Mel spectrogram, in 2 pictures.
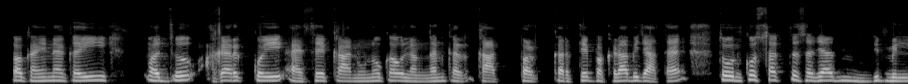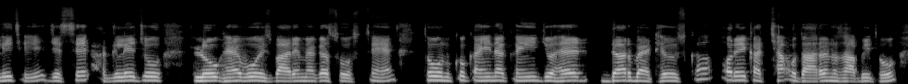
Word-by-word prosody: अ, - - +5
कहीं 170 0 -1
न 175 0 0
कहीं 185 +3 +2 0.5
अ, 175 - +6
जो 190 +5 +1 0.3
अगर 180 +4 +2
कोई 180 0 +4 0.2
ऐसे 155 +5 +1
कानूनों 155 +1 -1
का 175 -1 +2
उल्लंघन 155 -1 -1
कर 150 -2 0
का 145 -1 +2 0.3
प 155 -3 +3 0.2
करते 165 +1 0
पकड़ा 170 +1 +2
भी 175 0 0
जाता 155 -2 0
है, 225 +11 -1 0.3
तो 205 - +5
उनको 190 +4 +1
सख्त 200 +2 -2
सजा 180 -1 +2
दि 170 -2 -3
मिलनी 165 +3 +2
चाहिए। 165 +5 -6
जिससे 170 +5 -1 0.2
अगले 170 +5 +1
जो 180 +1 +1 0.3
लोग 170 -1 +5
हैं, 165 +2 +3
वो 175 +1 +3
इस 155 -4 -1
बारे 160 0 +3
में 165 0 -1
अगर 170 +1 +2
सोचते 160 +2 -5
हैं 170 +3 -1 0.3
तो 190 0 +4
उनको 185 +1 0
कहीं 175 0 +1
न 180 0 +3
कहीं 175 0 0
जो 175 +1 +3
है, 170 +3 +4 0.3
डर 175 +4 +3
बैठे 160 -1 +1
उसका 230 - -6 0.2
और 195 -1 +4
एक 195 -1 +1
अच्छा 180 +1 -1
उदाहरण 165 +1 +2
साबित 150 0 -1
हो 160 +6 +1
170 Hz, 180 wpm, -23 LUFS, 155-180 Hz, 0.5 s, अ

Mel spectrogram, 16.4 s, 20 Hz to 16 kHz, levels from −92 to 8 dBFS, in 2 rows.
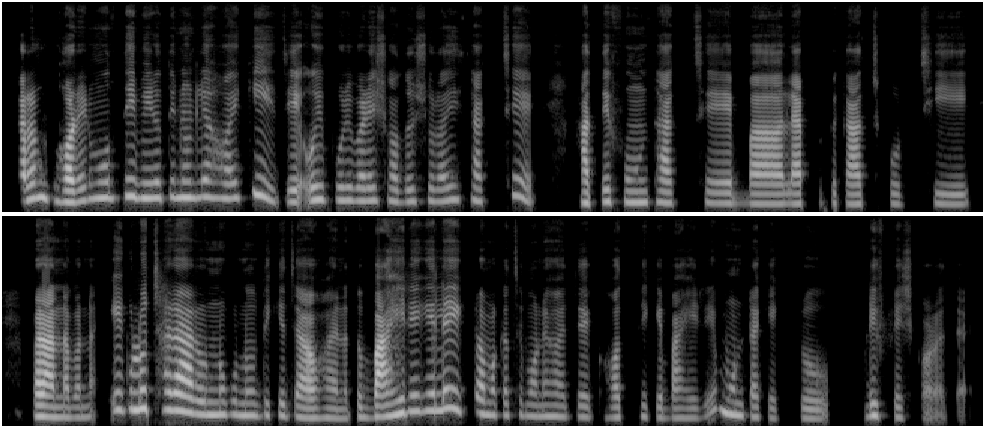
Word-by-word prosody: কারণ, 240 +4 +4 0.2
ঘরের 200 +4 +6
মধ্যেই 275 +2 0
বিরতি 270 +1 0
নইলে 275 +1 +1
হয় 260 +1 -3
কি 330 - +1 0.2
যে, 205 - -1
ওই 235 - +3
পরিবারের 225 -1 -3
সদস্যরাই 210 +2 -7
থাকছে, 220 +8 -8 0.5
হাতে 185 +2 0
ফোন 195 -1 -4 0.2
থাকছে 185 0 -6 0.3
বা 170 0 +3 0.3
ল্যাপটপে 175 +1 -3
কাজ 165 0 -1 0.2
করছি 170 +1 -16 0.6
বা - - +1
রান্নাবান্না। 180 0 +3 0.2
এগুলো 305 +1 +4
ছাড়া 300 -1 +6
আর 255 - +3
অন্য 220 0 +1
কোনো 210 -1 -2
দিকে 210 0 -8
যাওয়া 165 -2 +3
হয় 165 -1 -6
না। 160 - -12
তো, - - -6
বাহিরে 230 +9 +6
গেলেই 305 +3 +3
একটু 275 - -26
আমার 215 -1 -4
কাছে 210 +2 -11
মনে 195 0 -7
হয় 190 -1 -8
যে, 185 - -8 0.2
ঘর 175 +1 -6
থেকে 185 -2 -12
বাহিরে 165 +6 -12
মনটাকে 195 -6 -4
একটু 165 - -15 0.5
রিফ্রেশ 190 -4 -6
করা - - -13
যায়। 325 - -20
210 Hz, 170 wpm, -25 LUFS, 180-245 Hz, 0.6 s, ঘরের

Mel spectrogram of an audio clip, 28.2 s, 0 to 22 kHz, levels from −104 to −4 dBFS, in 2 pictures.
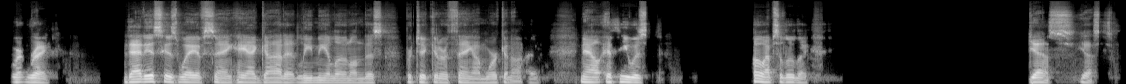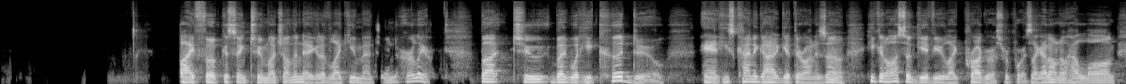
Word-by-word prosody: R 115 0 +1
right. 105 -5 +4 0.9
That 125 +3 +6
is 140 0 +7
his 125 -4 +2
way 110 -2 +4
of 105 - -1
saying, 100 -6 +2
"Hey, 110 -1 +3
I 100 -1 +3
got 105 0 -1
it, 95 0 -2
leave 100 +1 -1
me 105 0 -1
alone 95 -1 -3
on 90 0 -6
this 95 -1 +1 0.3
particular 95 -3 -1
thing 95 +1 -1
I'm 90 0 -5
working 90 -2 -4
on," 75 -1 -8
right. 85 -1 -11 0.5
Now, 110 -1 +3
if 120 -1 +3
he 125 -2 +5
was 110 -3 +4 1.3
Oh, 140 -4 +4
absolutely. 110 -5 -1 2.8
Yes, 110 -4 +1
yes. - - -6 2.4
By - - +5
focusing 105 -1 +1
too 110 +1 0
much 105 +3 -1
on 105 - -1
the 120 - 0
negative, 95 -4 -1
like 95 -2 -3
you 110 - -1
mentioned 100 +4 -7
earlier. 150 +3 -2 0.6
But 130 -1 0
to 125 -3 +2
but 120 0 +3
what 110 0 +2
he 110 -1 -1
could 175 - 0
do, 80 -2 -5 0.5
and 110 -3 +4
he's 110 -1 0
kinda 130 -2 0
got 115 0 +2
to 110 - +1
get 105 +2 -1
there 95 -4 -1
on 90 -1 -4
his 85 +4 -3
own, 110 -6 -1 0.3
he 160 - -1
could 150 -2 +2
also 135 -2 +2
give 105 0 0
you, 95 -2 0
like, 90 -2 -4
progress 95 - -1
reports. - - -5
Like, 100 -1 -2
I 105 - +2
don't 115 -2 0
know 105 - -2
how 100 0 -3
long 95 +1 -3
105 Hz, 155 wpm, -23 LUFS, 95-115 Hz, 2.8 s, is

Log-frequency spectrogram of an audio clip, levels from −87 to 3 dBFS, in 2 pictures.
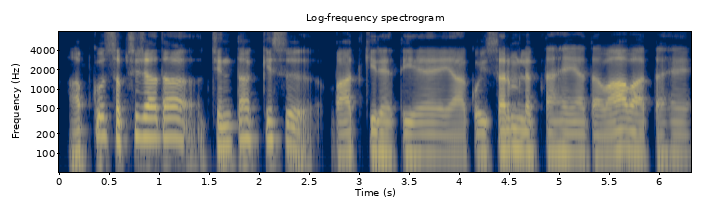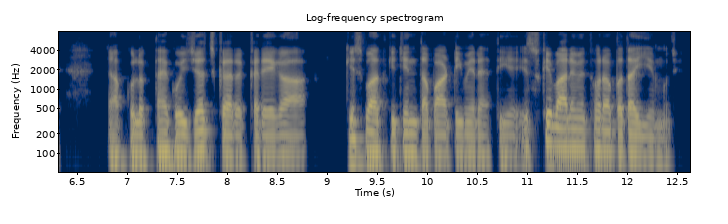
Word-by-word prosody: आपको 185 - 0
सबसे 175 +1 +1
ज़्यादा 175 0 +7 0.4
चिंता 135 +4 +1 0.2
किस 160 +1 -1 0.5
बात 105 +1 +2
की 110 - 0
रहती 100 0 -1
है 100 0 -1
या 95 0 0
कोई 105 0 0
शर्म 115 +1 +5
लगता 105 -1 -1
है 105 0 -1
या 100 0 -1
दबाव 105 +4 +6
आता 100 -1 0
है 100 0 -5 0.6
या - - -3
आपको 85 +7 -6
लगता 100 +2 -3
है 105 - 0
कोई 100 0 -1
जज़ 110 0 0
कर 95 -1 0
करेगा 95 -1 -1 0.5
किस 80 -1 -3
बात 105 -1 +2
की 105 - -2
चिंता 100 -1 -2
पार्टी 100 +1 -1
में 100 -1 -4
रहती 95 0 -8
है? 95 - -9
इसके 145 - -4
बारे 120 -1 +3
में 115 -1 -4
थोड़ा 110 -1 0
बताइए 100 -3 -1
मुझे। 85 - -14
100 Hz, 190 wpm, -26 LUFS, 100-115 Hz, 0.6 s, ज़्यादा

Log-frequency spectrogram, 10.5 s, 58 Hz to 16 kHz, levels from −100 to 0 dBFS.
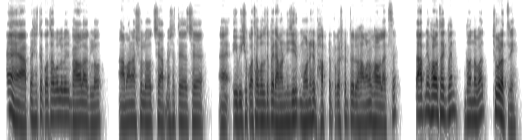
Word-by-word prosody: হ্যাঁ, 200 -2 +4
হ্যাঁ। 130 -2 +4
আপনার 135 +4 -4
সাথে 145 +4 -5
কথা 140 +1 -1
বলে 145 0 +1
বেশ 145 - -1
ভালো 130 +1 +4
লাগলো। 120 -2 -2 0.5
আমার 125 +2 +1
আসলে 130 0 -4
হচ্ছে 125 +1 -7
আপনার 120 0 -8
সাথে 125 +1 -7
হচ্ছে 120 +1 -6 0.5
আ - - -2 0.3
এ - - +2
বিষয়ে 130 +2 -3
কথা 130 +1 0
বলতে 130 0 +1
পেরে 135 -2 +2
আমার 120 0 0
নিজের 130 +2 +1
মনের 130 +3 +1
ভাবটা 125 +2 -3
প্রকাশ 130 +1 -4
করতে 135 -2 -7
পেরে 125 -2 -1
আমারও 130 +2 0
ভালো 125 -1 +4
লাগছে। 115 +7 -5 0.4
তো - - -2
আপনি 170 +2 -2
ভালো 175 -1 +9
থাকবেন। 170 +2 +1 0.3
ধন্যবাদ। 140 +4 +1 0.2
শুভরাত্রি। 130 - +4
130 Hz, 210 wpm, -24 LUFS, 125-140 Hz, 0.5 s, ভালো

